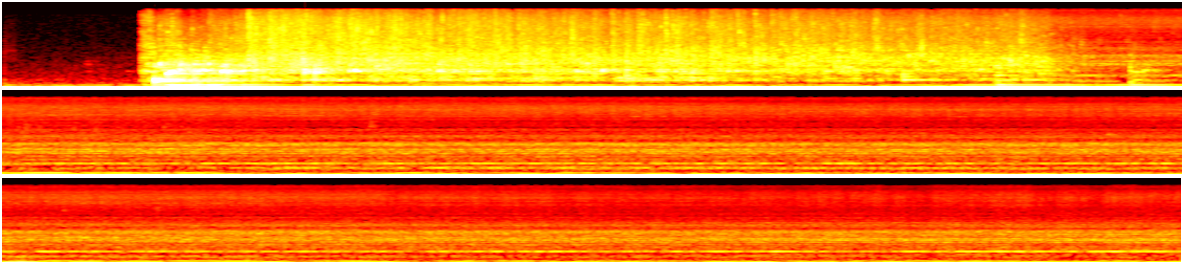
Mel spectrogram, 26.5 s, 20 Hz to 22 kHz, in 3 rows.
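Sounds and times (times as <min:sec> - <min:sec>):
long toilet flush: 0:01.0 - 0:20.6.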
